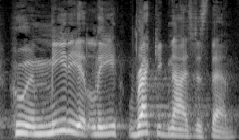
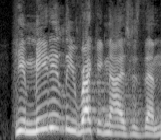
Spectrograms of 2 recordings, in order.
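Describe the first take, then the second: First: Said in the usual way. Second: Quicker, with immediately leaned on hard; emphatic retelling with "immediately" stressed. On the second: Shown as a demonstration.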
